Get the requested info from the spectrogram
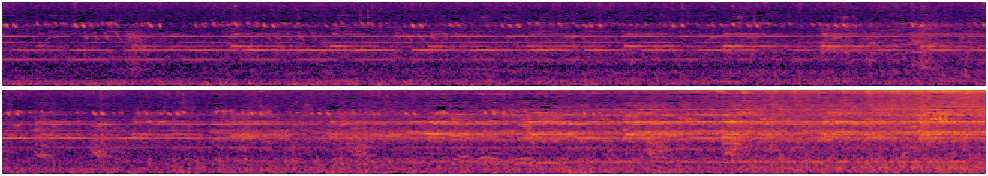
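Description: A distant railroad crossing bell ringing in a steady, rapid rhythm, with an approaching passenger train's rumble growing slowly louder toward the end.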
